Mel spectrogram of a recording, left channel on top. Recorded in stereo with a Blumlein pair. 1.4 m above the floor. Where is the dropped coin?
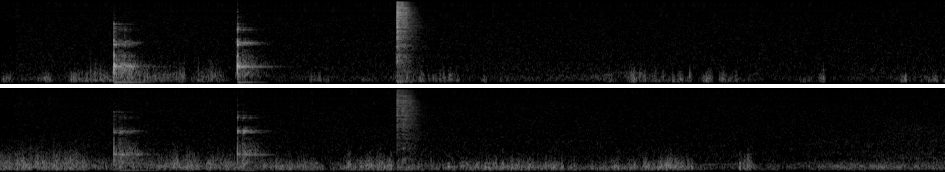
60° left, 2.5 m.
